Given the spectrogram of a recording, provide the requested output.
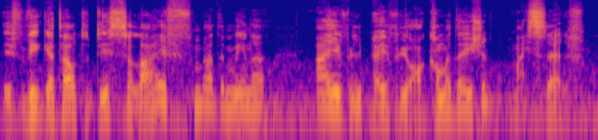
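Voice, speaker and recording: Older professor, grim vampire hunter, very animated voice, formal and bossy, bit of background noise. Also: male voice, fairly high pitch, normal speed. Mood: wry. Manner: formal, commanding, tags questions with "yeah". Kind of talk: dramatic audio drama acting.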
